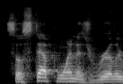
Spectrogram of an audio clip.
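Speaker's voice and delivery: usual speaking voice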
